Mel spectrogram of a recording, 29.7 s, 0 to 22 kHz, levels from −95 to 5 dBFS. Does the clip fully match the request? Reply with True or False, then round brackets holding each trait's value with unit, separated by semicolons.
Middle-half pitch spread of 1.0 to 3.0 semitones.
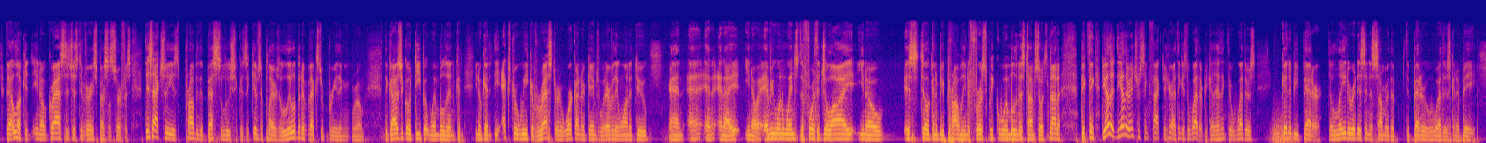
True (2.4 semitones)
